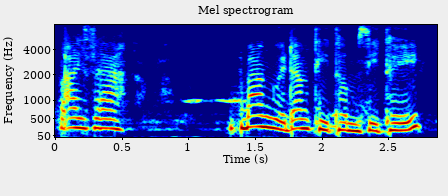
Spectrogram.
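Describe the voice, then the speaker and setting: A woman's voice: a little high, normal speed, a little mellow. A woman evenly reading a dubbed drama. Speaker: drama recap narrator.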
